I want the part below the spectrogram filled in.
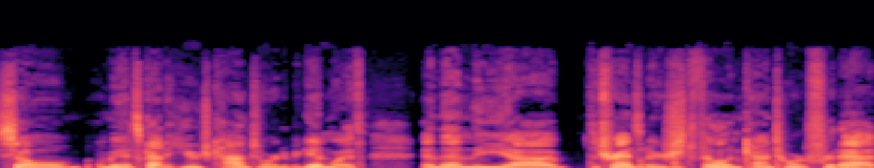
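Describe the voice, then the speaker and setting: A man with a normal speaking voice talks at a fairly quick pace in a medium pitch, with ordinary pitch variation. The recording is very clean, with a silent background. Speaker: broadcast engineer co-host. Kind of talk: casual chat. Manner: jokey.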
